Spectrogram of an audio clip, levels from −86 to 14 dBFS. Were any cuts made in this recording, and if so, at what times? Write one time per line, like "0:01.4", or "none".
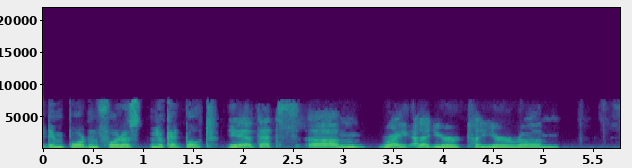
0:01.0
0:01.8
0:03.3
0:03.7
